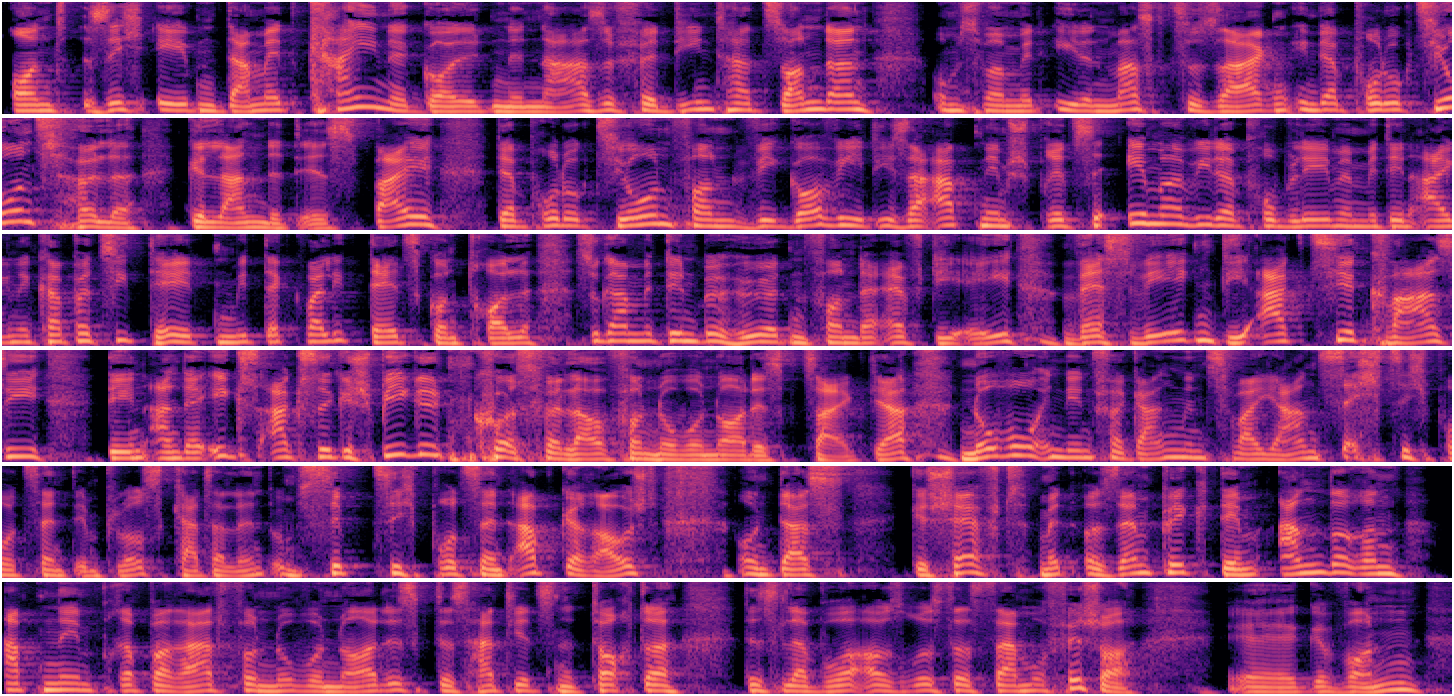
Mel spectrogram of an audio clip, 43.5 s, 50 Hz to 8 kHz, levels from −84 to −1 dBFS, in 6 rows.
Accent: German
